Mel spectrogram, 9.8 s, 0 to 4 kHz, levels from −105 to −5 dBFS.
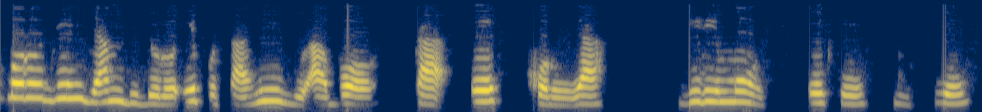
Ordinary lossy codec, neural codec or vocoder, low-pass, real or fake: none; none; 3.6 kHz; real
